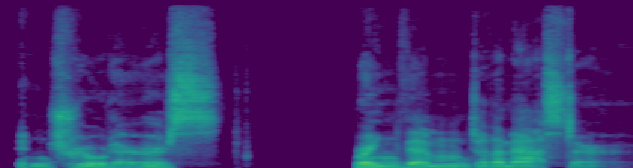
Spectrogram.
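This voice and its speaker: In a put-on character voice, a man speaks very slowly with a raspy, medium-pitched sound. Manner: commanding, sinister.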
